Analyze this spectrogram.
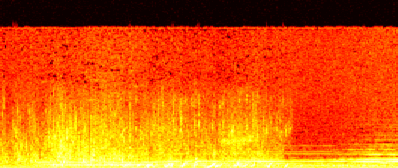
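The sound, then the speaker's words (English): River water rushes and gurgles into an airlock around two divers in scuba gear. A steady wash with bubbling runs over a low, constant hum, and the hiss cuts off abruptly near the end. “Wearing scuba gear, Carter and Yoshizumi stand in the airlock as river water rushes up around them.”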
